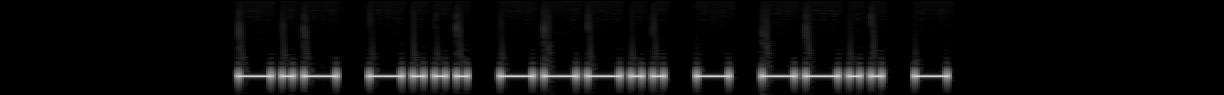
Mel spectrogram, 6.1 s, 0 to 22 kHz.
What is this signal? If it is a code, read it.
Morse code, heard as a keyed tone, about 22 wpm, 700 Hz. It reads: KB8TZT
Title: USA Call Signs - 3x Character Spacing - 22wpm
